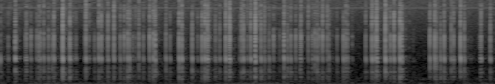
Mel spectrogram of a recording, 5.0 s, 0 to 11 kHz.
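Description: Long nails tap rapidly on a single Blue Exorcist volume 2 paperback manga with a glossy card cover and solid paper pages, first on the front cover and then on the back. The taps are quick, dry and clicky, centered around 1 kHz with bright crackly edges, dying away almost instantly. A brief pause comes before the tapping resumes.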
